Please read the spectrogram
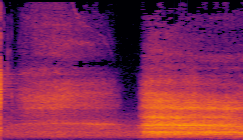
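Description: A man's long, audible breath close to the microphone, starting about a second and a half in, after a short click at the start.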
